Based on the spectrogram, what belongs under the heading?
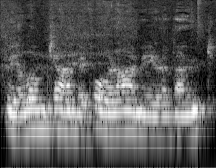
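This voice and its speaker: A man's voice: on the high side, flat delivery, a little fast, dark tone, slight background noise, lightly acted. An elderly man with a Lancashire accent voicing a haggling old man, coaxing and bargaining, recorded from a distance in an echoey room.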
